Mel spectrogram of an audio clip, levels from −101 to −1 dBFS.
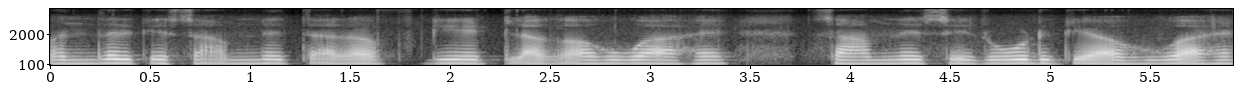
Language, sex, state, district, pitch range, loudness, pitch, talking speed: Hindi, female, Uttar Pradesh, Jyotiba Phule Nagar, 175-190 Hz, -19 LUFS, 180 Hz, 150 wpm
